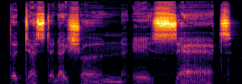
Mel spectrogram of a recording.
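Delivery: gravelly growling delivery. Game master voices the ship speaking to the players: rough, growly voice. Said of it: "this really rough, growly version".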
